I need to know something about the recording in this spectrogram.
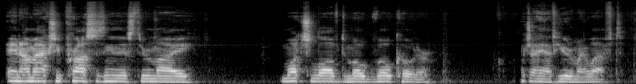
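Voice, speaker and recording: A man's voice: mid-range voice, little pitch movement, moderate pace. Casual man explaining studio gear. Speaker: music producer demonstrating gear. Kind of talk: casual explanatory tutorial talk.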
